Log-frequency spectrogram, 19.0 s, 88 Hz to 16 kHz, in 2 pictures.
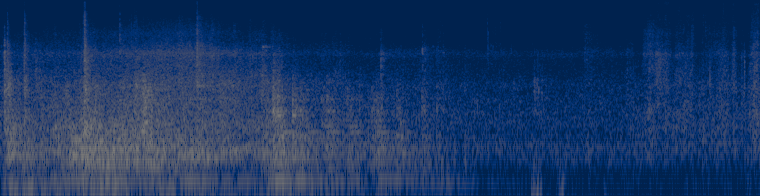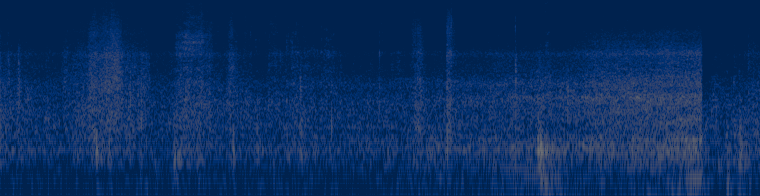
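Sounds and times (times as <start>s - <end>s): garage door sliding and rattling: 0.0s - 6.6s.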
